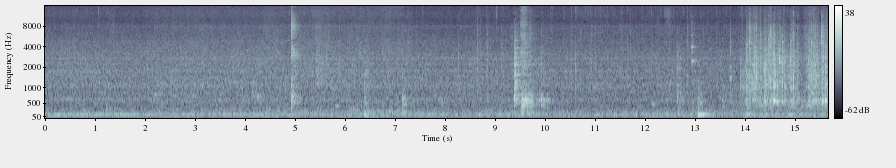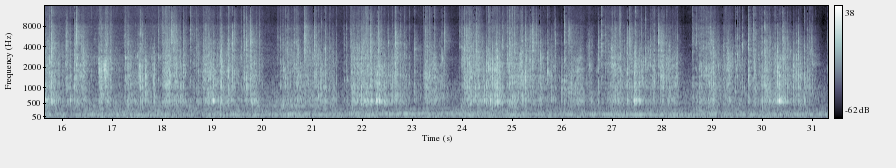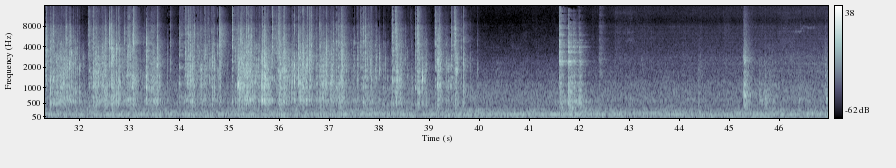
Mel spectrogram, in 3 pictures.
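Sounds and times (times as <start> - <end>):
mussel shells clattering in wok: 12.5 - 40.1.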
